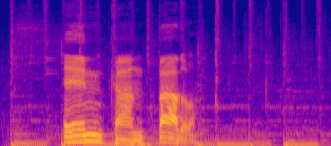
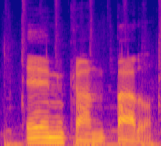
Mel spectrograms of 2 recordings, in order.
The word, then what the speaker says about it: encantado: Remember to be soft on the D.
